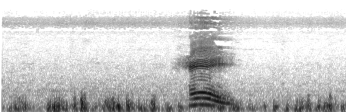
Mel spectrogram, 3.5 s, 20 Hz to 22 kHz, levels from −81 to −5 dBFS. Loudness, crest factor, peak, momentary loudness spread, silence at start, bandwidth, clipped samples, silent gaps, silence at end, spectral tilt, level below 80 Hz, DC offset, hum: -17 LUFS; 18 dB; 0 dBFS; 20 LU; 0.05 s; 16.5 kHz; under 0.1%; none; 0 s; -5 dB/octave; -34 dBFS; under 0.1%; none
